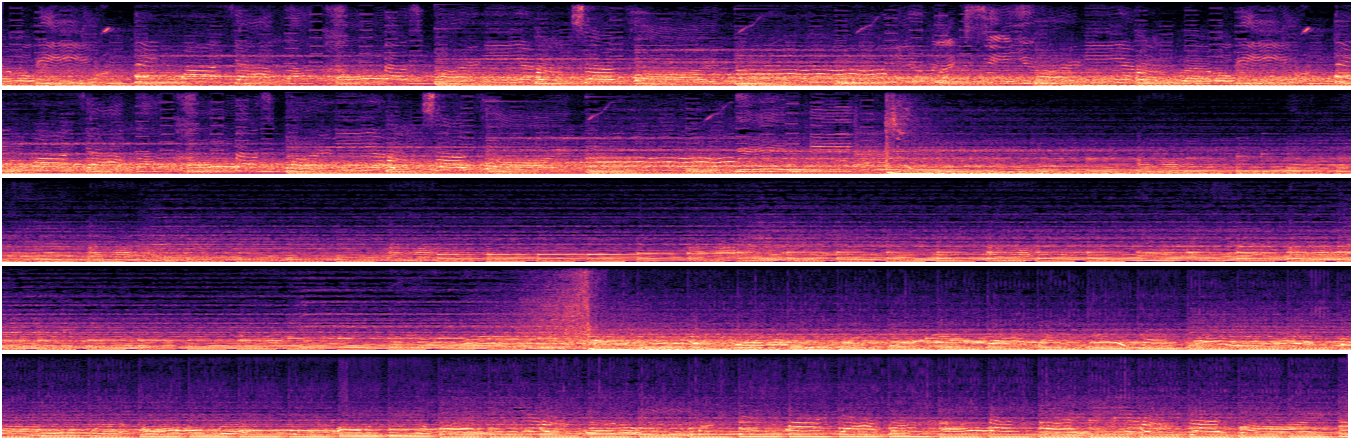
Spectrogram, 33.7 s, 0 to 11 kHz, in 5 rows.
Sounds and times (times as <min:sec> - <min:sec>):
Music: 0:00.0 - 0:33.7.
